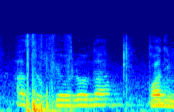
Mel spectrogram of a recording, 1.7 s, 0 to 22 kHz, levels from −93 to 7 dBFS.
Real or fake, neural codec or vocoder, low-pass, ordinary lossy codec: real; none; 7.2 kHz; none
